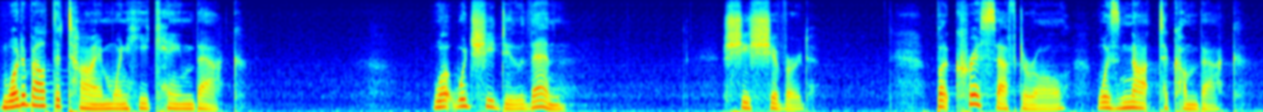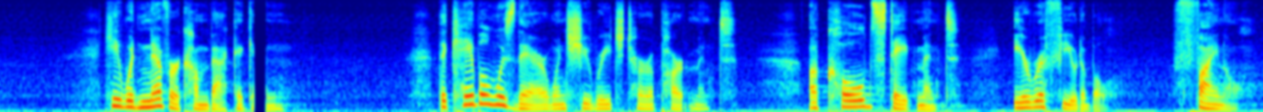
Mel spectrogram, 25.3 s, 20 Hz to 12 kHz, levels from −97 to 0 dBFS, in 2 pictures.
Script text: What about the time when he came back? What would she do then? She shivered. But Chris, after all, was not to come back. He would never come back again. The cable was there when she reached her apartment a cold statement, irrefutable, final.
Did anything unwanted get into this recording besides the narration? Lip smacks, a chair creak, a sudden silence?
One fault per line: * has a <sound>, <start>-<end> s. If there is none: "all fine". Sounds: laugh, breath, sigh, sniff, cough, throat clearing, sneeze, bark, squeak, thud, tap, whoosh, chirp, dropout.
* has a dropout, 15.2-15.3 s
